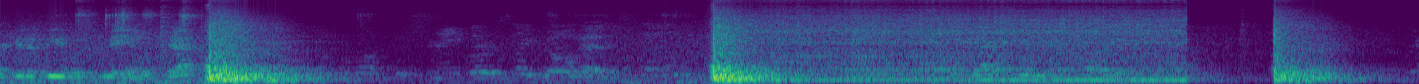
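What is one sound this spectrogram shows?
Loud gunshots boom from nearby shooting lanes, echoing in a hard room.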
